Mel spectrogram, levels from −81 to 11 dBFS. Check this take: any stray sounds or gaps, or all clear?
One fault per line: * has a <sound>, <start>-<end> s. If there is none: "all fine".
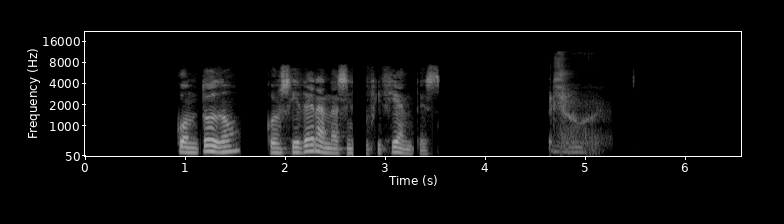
* has a dropout, 2.7-2.8 s
* has a sneeze, 4.6-5.3 s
